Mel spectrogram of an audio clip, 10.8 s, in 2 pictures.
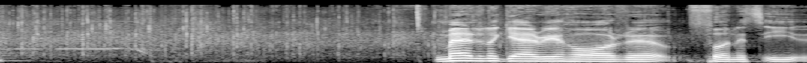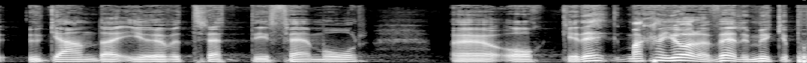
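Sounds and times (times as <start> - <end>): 
warm audience applause: 0.0 - 3.8
speech: 2.9 - 10.7.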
